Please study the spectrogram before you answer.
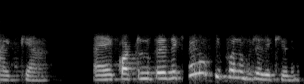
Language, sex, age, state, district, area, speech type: Odia, female, 30-45, Odisha, Mayurbhanj, rural, conversation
